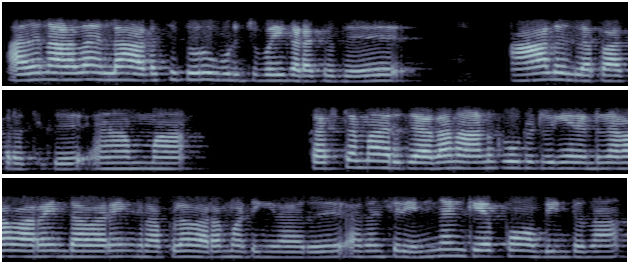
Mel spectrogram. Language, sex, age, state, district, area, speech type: Tamil, female, 18-30, Tamil Nadu, Pudukkottai, rural, conversation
